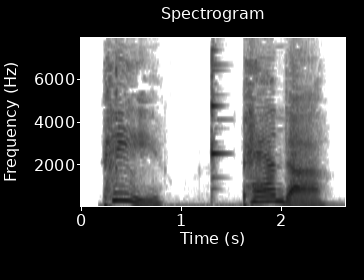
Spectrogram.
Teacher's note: First, press your lips together. Next, push out a puff of air as you open your mouth to make the p sound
